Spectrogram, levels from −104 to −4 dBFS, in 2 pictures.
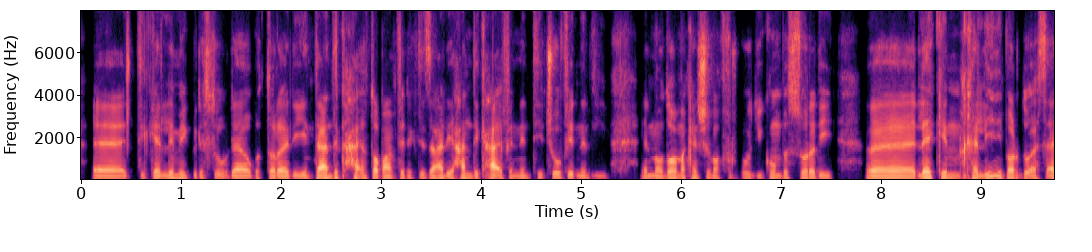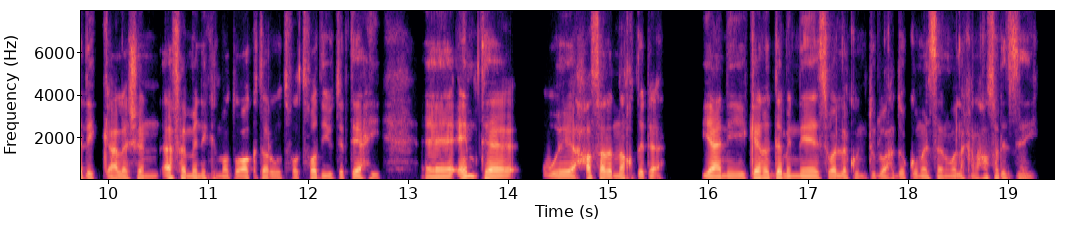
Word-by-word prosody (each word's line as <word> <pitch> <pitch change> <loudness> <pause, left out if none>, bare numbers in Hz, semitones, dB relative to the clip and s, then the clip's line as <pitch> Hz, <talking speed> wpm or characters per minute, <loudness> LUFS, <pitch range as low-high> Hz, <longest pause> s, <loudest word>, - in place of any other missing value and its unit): آآ 95 -1 +3
تكلمِك 115 +3 -3
بالأسلوب 105 0 -6
ده 100 -1 +3
وبالطريقة 110 +3 0
دي، 105 0 -4
أنتِ 105 - -2
عندِك 140 -2 +5
حق - - +2
طبعًا 120 -1 +2
في 110 -1 -7
إنّك 105 0 -12
تزعلي، 110 -1 0
عندِك 125 -2 -1
حق 120 -1 +6
في 110 - -8
إن 110 - -9
أنتِ 115 -1 -8
تشوفي 125 +2 -1
إن 110 - -6
ال 105 -2 -12 0.4
الموضوع 115 +4 +1
ما 115 - -1
كانش 115 0 +1
المفروض 115 +2 -9
يكون 120 +2 -6
بالصورة 110 +1 -1
دي. 110 +1 -5 0.3
آآ 110 -1 +5
لكن 125 -2 +2
خلّيني 140 - 0
برضه 125 -4 0
أسألِك 115 0 -2
علشان 105 +1 -1
أفهم 115 -1 +2
منّك 115 +1 -3
الموضوع 105 0 +1
أكتر 110 0 -2
وتتفضفضي 110 +3 -3
وترتاحي. 100 -1 -2 0.4
آآ 110 -1 +3
إمتى 125 - +4 0.3
وحصل 115 +4 +2
النقد 115 +3 -2
ده، - - -3 0.4
يعني 110 -1 +3
كان 145 +6 +4
قدّام 135 -3 +2
الناس 110 -1 0
والّا 115 -1 +1
كنتم 110 0 -10
لوحدكم 110 +1 -6
مثلًا 105 0 -1
والّا 105 0 -5
كان 110 +1 -10
حصل 130 -1 -4
إزاي؟ 100 -3 -7
110 Hz, 175 wpm, -25 LUFS, 105-120 Hz, 0.4 s, حق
